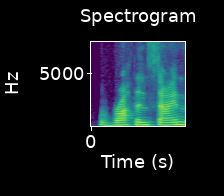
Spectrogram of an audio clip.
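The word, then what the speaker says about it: Routhenstein: Yeah, my website is my name, um, Rothenstein. The U is silent.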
